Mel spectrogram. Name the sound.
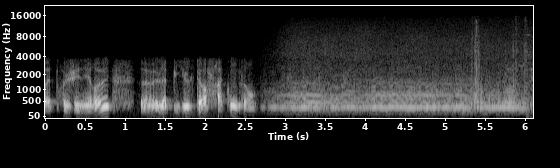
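honeybees buzzing around beehives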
